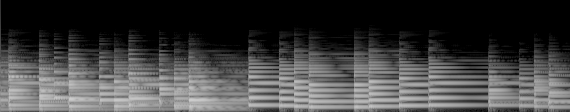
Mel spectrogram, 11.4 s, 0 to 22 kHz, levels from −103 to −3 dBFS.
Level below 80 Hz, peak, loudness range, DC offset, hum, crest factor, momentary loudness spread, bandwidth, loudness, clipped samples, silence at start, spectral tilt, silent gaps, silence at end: -66 dBFS; -14 dBFS; 5 LU; under 0.1%; none; 16 dB; 10 LU; 5.2 kHz; -30 LUFS; under 0.1%; 0 s; -10 dB/octave; none; 0 s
